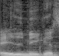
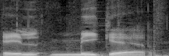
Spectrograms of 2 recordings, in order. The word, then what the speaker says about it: Elmiger: J'insiste qu'on prononce mon nom, non pas "Elmiger" mais "El-Miguère".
